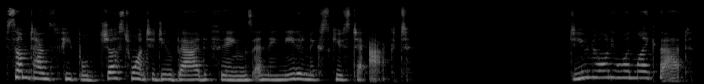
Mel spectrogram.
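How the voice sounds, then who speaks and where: An actress playing a guarded, probing woman in a stage drama, with measured delivery. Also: on the high side, close to an everyday voice. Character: guarded, probing woman hiding a dark secret.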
